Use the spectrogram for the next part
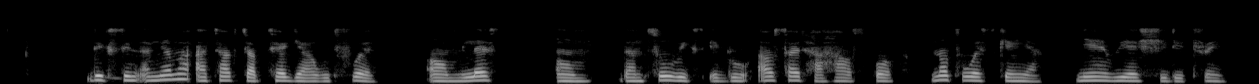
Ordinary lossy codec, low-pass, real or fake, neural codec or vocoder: none; 5.4 kHz; real; none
